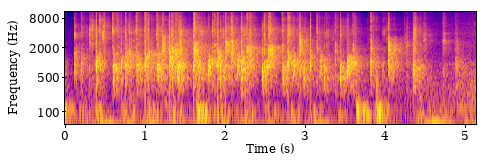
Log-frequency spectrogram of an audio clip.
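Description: Audience at a Toastmasters-style table topics meeting claps steadily to welcome a guest speaker, a loud, close, continuous patter of hands with no talk.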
